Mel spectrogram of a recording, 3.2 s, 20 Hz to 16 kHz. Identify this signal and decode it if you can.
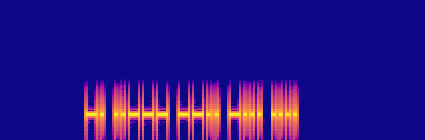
Morse code, heard as a keyed tone, about 44 wpm, 700 Hz. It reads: N2ZBH
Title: USA Call Signs 45wpm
